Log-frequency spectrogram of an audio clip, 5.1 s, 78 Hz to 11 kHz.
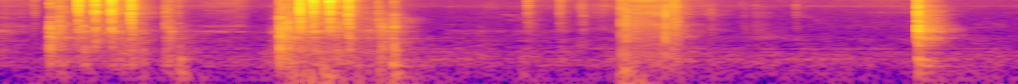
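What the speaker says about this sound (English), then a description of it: "it'll make like a little pop noise, like a clicking noise" A torque wrench clicks sharply as it reaches 77 foot-pounds on the rear wheel of a 2023 Yamaha XSR 900, giving several crisp clusters of close mechanical clicks separated by quiet pauses.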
